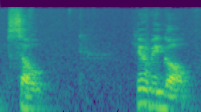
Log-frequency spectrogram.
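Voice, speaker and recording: A man from Russia with a Russian accent, talking casually to viewers as a video host in a hesitant, halting way. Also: mid-range voice, a little mellow, far from the mic. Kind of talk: casual vlog talk to viewers.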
